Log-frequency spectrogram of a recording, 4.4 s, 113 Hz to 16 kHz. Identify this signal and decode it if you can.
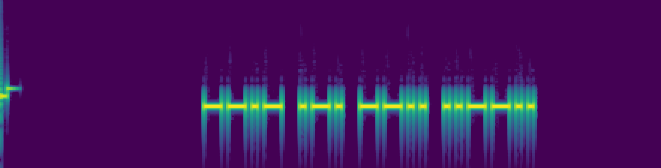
Morse code, heard as a keyed tone, about 30 wpm, 700 Hz. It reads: QRZ?
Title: Top 180 QSO Elements 30wpm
